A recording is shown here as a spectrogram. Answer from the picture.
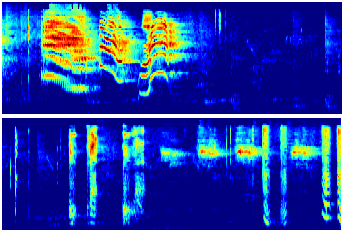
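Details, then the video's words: Talking pet parrot, repeating words like mummy and mithu. An opening cluster of harmonic, rising and falling speech-like syllables gives way to scattered sharp clicks and brief squeaks. "Parrot talking mithu mithu || mai bolunga || मम्मी पापा बोलता तोता"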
